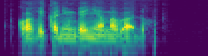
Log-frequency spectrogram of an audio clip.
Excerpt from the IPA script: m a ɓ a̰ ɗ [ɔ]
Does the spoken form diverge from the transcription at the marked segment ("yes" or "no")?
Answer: no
